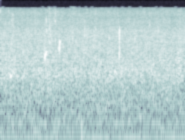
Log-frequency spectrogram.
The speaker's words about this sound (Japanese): 後を追うように雨も降ってきた。雨だ雨だありがとうありがとう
